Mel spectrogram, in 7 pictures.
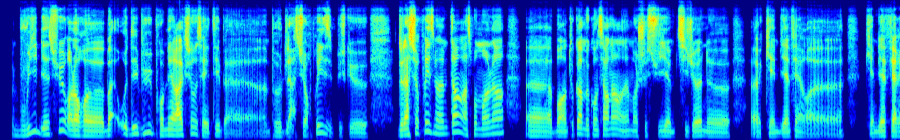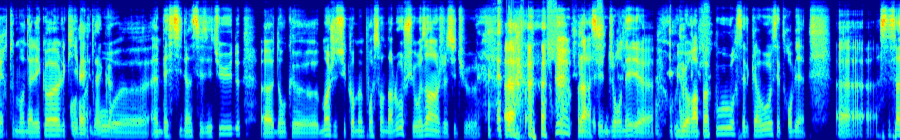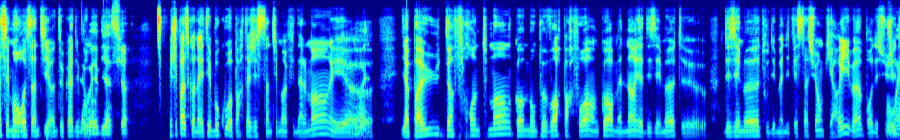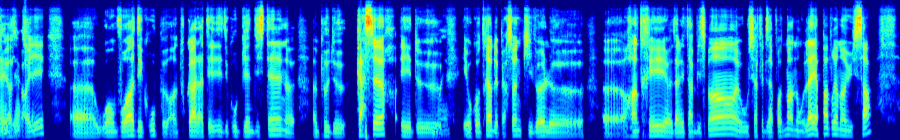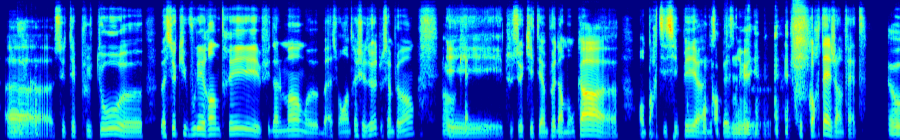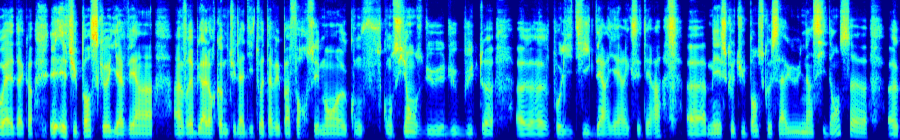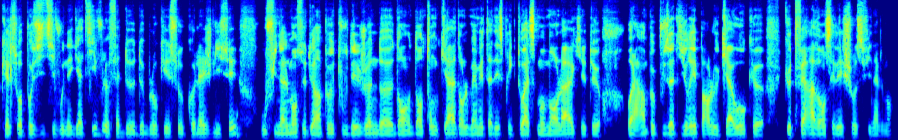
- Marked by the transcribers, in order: "Oui" said as "boui"; laughing while speaking: "Ouais"; laugh; laughing while speaking: "D'accord. J'imagine. Ouais, ouais"; laugh; stressed: "casseurs"; stressed: "ça"; laughing while speaking: "Ont continué"; tapping
- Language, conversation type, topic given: French, podcast, As-tu déjà été bloqué à cause d’une grève ou d’une manifestation ?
